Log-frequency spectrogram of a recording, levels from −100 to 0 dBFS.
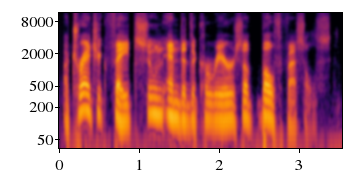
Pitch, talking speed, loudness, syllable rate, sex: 120 Hz, 170 wpm, -21 LUFS, 4.2 syllables/s, male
